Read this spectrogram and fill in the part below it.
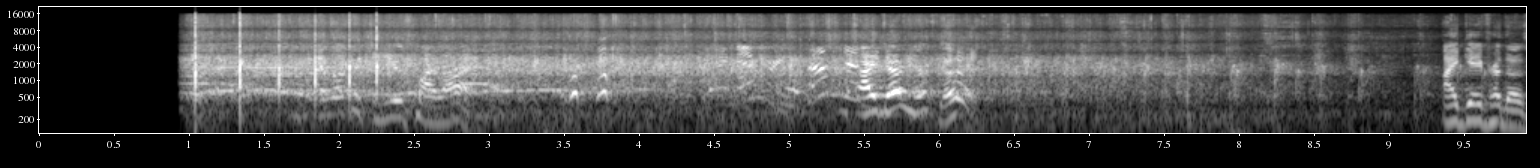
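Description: A crowd applauds in a large hall.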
